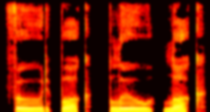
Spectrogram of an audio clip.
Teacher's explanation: Americans keep the tense oo sound long and round, while the relaxed version is shorter and softer.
